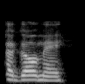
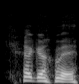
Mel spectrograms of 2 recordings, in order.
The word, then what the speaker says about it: Kagome: Kagome. – Kagome.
